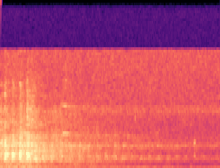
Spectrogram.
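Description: Quiet background hiss with a faint low hum, slowly fading away, with no distinct sound event.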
